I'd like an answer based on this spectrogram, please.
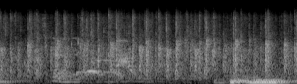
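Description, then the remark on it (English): An audience applauds for a band's drummer, Linda Pittman, in steady, dense applause, a continuous wash of many hands clapping at even loudness, with a low voice or cheer rising underneath toward the end. “And more practical level, our drummer, Linda Pittman, which you can applaud for if you like.”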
